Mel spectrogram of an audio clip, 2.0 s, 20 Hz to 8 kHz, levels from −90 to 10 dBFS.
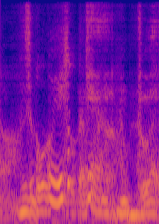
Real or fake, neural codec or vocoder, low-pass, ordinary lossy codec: fake; codec, 16 kHz, 0.5 kbps, FreqCodec, larger model; none; none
